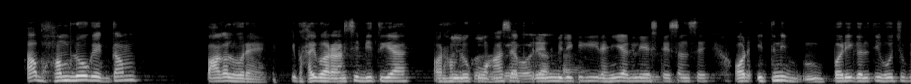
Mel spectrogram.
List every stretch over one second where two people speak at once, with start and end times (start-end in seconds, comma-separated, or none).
4.4-6.9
